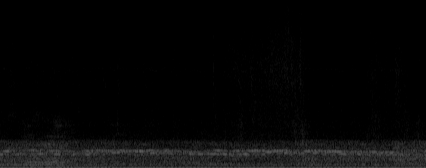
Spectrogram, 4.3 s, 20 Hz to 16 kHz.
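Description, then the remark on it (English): MFSK32 digital radio tones: a continuous, warbling stream of rapidly shifting whistle-like pitches in a narrow band, steady and moderately loud over constant hiss and a low hum. “MFSK32 is the mode.”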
